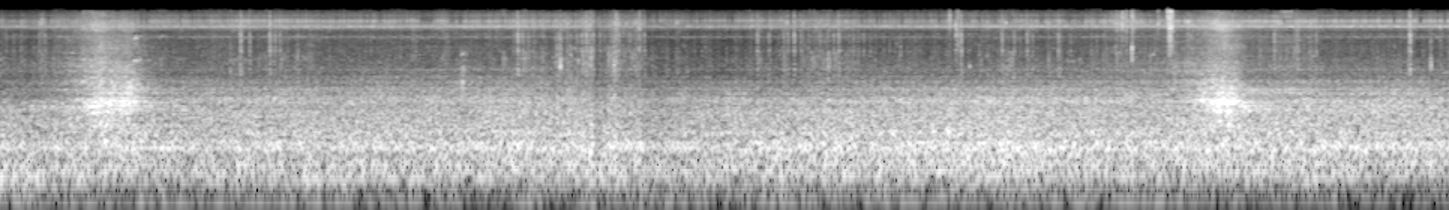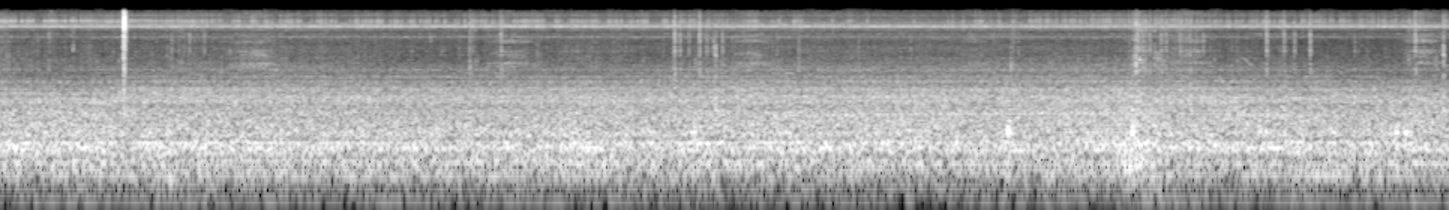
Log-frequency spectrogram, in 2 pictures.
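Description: Steady road and tyre noise from a car driving along a road. An oncoming pickup towing a horse trailer swishes past about a second in, and another vehicle passes about twelve seconds in.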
